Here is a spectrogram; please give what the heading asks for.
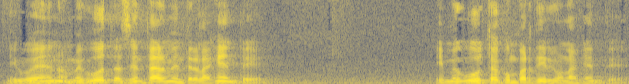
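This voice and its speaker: A middle-aged male pastor preaching a sermon, pressing the congregation with repeated questions and dropping to a soft low voice at the ends of phrases. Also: expressive, moderate pace, slight background noise.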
